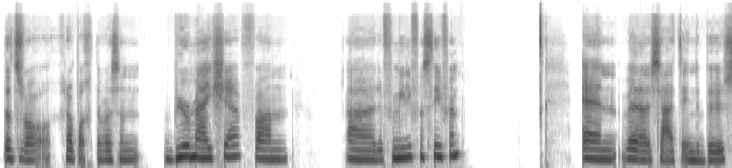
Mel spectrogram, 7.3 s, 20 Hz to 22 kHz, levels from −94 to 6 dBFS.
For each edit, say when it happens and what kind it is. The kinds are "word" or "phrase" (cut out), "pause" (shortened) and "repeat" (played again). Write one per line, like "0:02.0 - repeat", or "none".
0:06.2 - word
